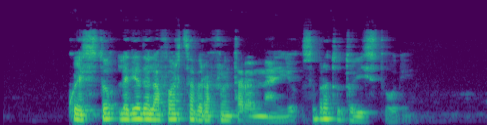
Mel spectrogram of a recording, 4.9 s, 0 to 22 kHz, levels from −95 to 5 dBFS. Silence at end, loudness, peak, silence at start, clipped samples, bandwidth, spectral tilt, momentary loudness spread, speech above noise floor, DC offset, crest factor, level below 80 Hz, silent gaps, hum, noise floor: 0.9 s; -19 LUFS; -2 dBFS; 0.7 s; under 0.1%; 9.4 kHz; -5.5 dB/octave; 11 LU; 59 dB; under 0.1%; 20 dB; -60 dBFS; none; none; -78 dBFS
